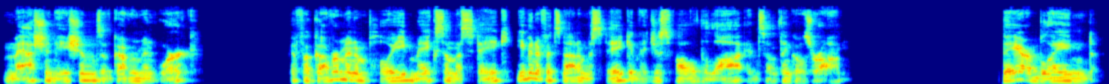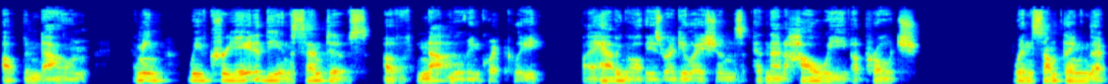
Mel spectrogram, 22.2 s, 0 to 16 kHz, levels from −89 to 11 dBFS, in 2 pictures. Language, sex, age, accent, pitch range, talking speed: English, male, 40-59, American, 90-110 Hz, 150 wpm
